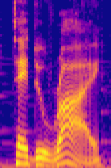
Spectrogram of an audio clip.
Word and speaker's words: Teduray: The Ted, pronounced Tedurai, are one of the most fascinating indigenous groups in the Philippines.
